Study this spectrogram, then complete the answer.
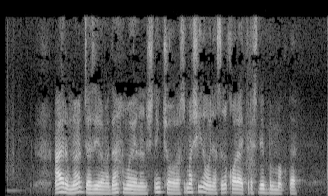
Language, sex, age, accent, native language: Uzbek, male, under 19, Andijon, Uzbek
